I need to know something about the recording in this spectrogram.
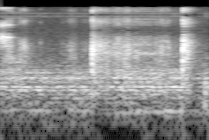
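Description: Two short sharp clicks about a second apart, from a small plastic bag of plastic Molex fan connectors being handled.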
